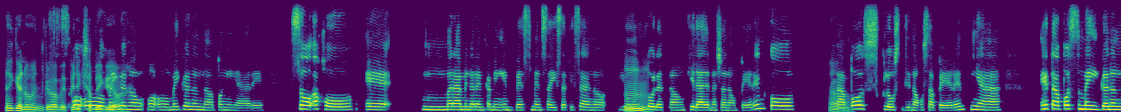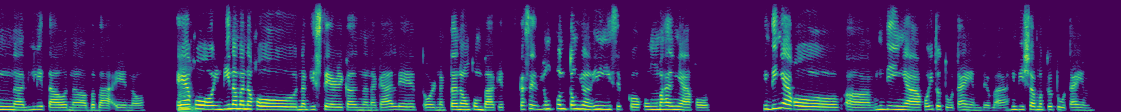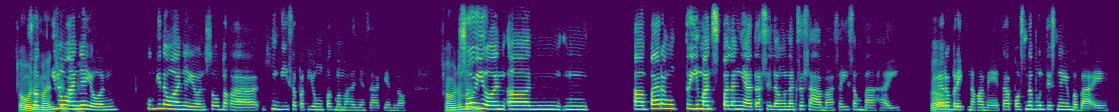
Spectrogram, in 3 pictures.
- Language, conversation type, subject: Filipino, advice, Paano ko haharapin ang ex ko na gustong maging kaibigan agad pagkatapos ng hiwalayan?
- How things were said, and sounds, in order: in English: "nag-hysterical"; tongue click; tongue click; unintelligible speech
